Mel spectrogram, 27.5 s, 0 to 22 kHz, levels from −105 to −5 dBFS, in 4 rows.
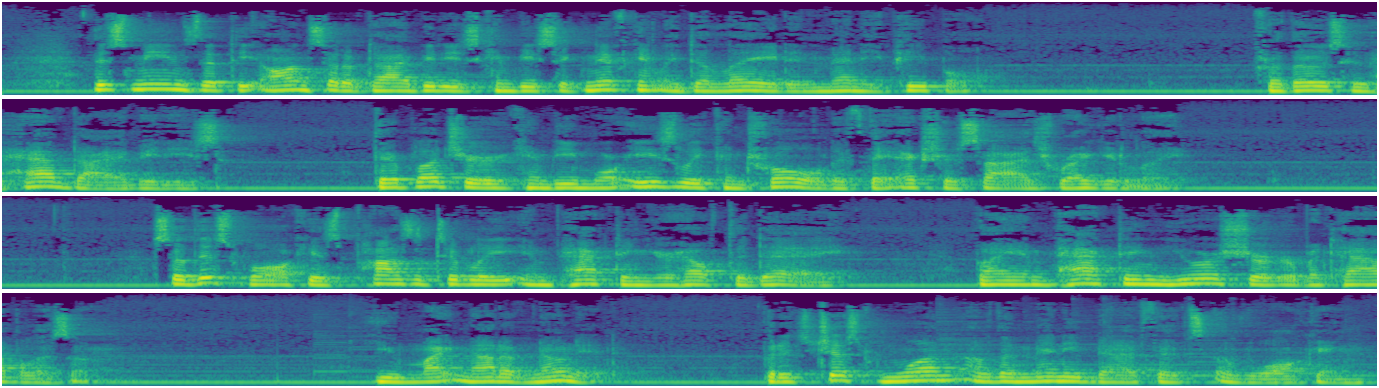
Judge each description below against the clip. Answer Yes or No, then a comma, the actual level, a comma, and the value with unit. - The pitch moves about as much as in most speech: Yes, average, 3.2 semitones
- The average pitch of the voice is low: Yes, low, 130 Hz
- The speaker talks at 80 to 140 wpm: Yes, slow, 135 wpm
